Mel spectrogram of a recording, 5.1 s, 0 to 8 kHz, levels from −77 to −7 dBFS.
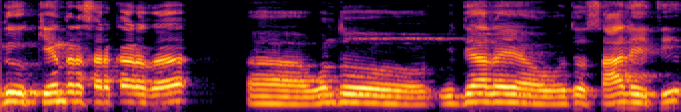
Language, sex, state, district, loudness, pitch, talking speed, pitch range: Kannada, male, Karnataka, Bijapur, -14 LUFS, 175 Hz, 105 wpm, 155-185 Hz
